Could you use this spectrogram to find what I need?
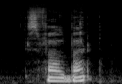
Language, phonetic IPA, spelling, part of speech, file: Polish, [ˈsfalbart], Svalbard, proper noun, LL-Q809 (pol)-Svalbard.wav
